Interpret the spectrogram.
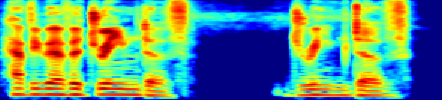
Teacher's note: not off but of that schwa again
